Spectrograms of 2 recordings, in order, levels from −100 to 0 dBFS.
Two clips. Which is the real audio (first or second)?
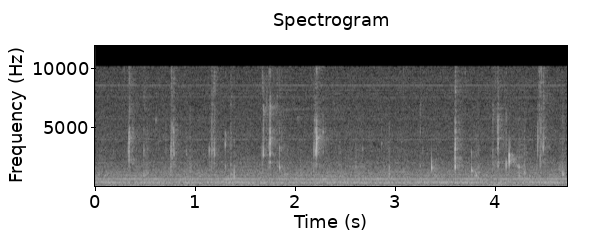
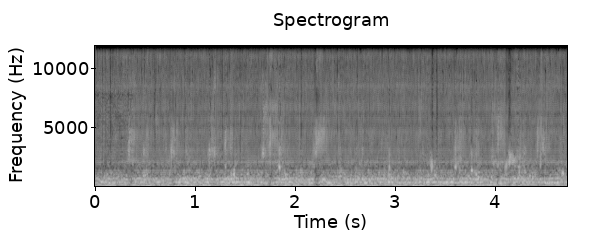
first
